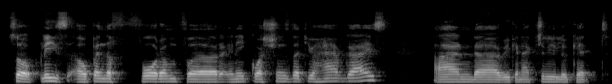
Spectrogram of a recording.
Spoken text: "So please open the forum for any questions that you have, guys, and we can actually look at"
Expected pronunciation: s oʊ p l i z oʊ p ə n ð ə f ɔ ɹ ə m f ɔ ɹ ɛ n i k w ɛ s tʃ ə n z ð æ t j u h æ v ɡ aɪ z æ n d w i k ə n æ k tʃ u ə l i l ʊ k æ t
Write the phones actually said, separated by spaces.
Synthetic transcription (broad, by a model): s oʊ p l i z oʊ p ə n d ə f ɔ ɹ ə m f ɔ ɹ ɛ n i k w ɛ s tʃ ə n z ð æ t j u h æ v ɡ aɪ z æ n d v i k ə n æ k tʃ u ə l i l ʊ k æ t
